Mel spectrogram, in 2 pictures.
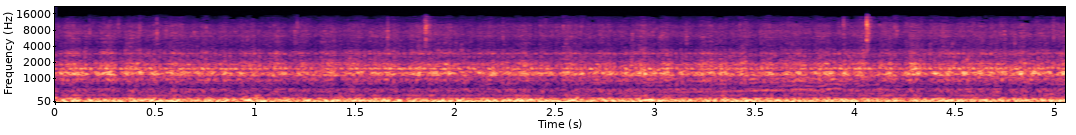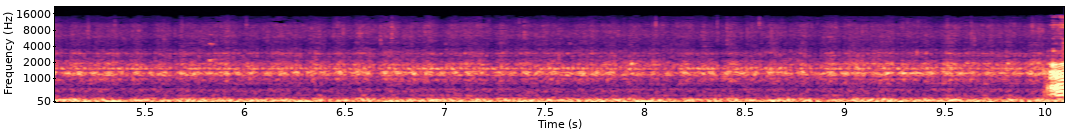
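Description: A boat's outboard motor idling steadily, a continuous low rumble with a faint steady hum above it.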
